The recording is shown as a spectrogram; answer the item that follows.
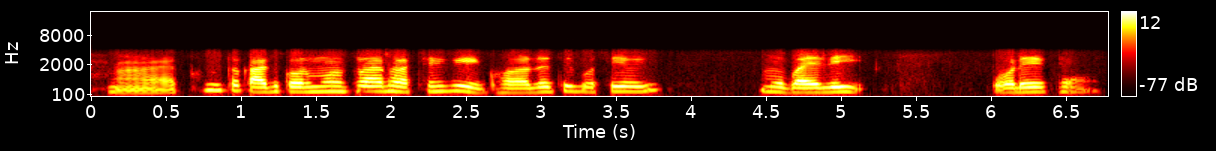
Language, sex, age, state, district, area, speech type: Bengali, female, 45-60, West Bengal, Cooch Behar, urban, conversation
